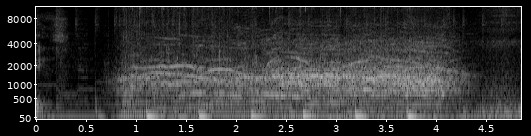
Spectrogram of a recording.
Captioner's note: screaming kids. enthusiatic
